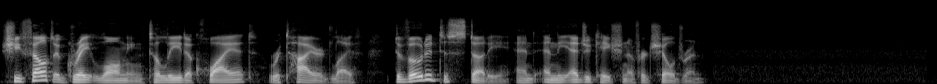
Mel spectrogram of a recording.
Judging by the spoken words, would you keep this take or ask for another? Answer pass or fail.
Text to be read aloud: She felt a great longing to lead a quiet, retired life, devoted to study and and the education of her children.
pass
